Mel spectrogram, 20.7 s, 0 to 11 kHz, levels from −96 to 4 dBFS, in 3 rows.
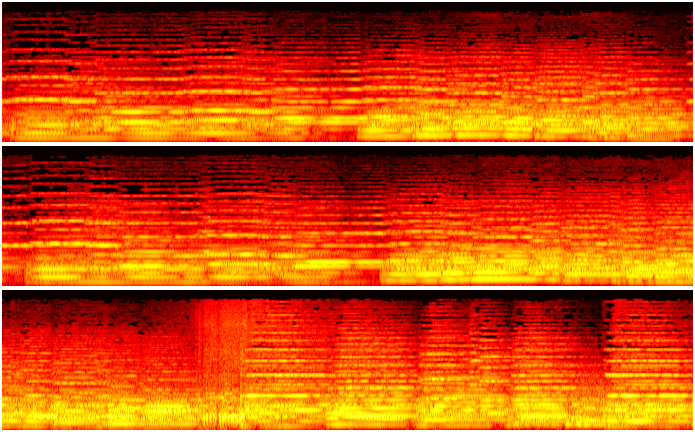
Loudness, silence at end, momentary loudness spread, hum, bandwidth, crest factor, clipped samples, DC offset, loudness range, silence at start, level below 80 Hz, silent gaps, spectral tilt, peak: -21 LUFS; 0 s; 8 LU; none; 9.2 kHz; 18 dB; under 0.1%; under 0.1%; 5 LU; 0 s; -44 dBFS; none; -6.5 dB/octave; -4 dBFS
